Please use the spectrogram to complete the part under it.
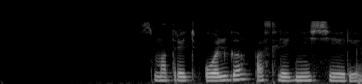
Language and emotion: Russian, neutral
